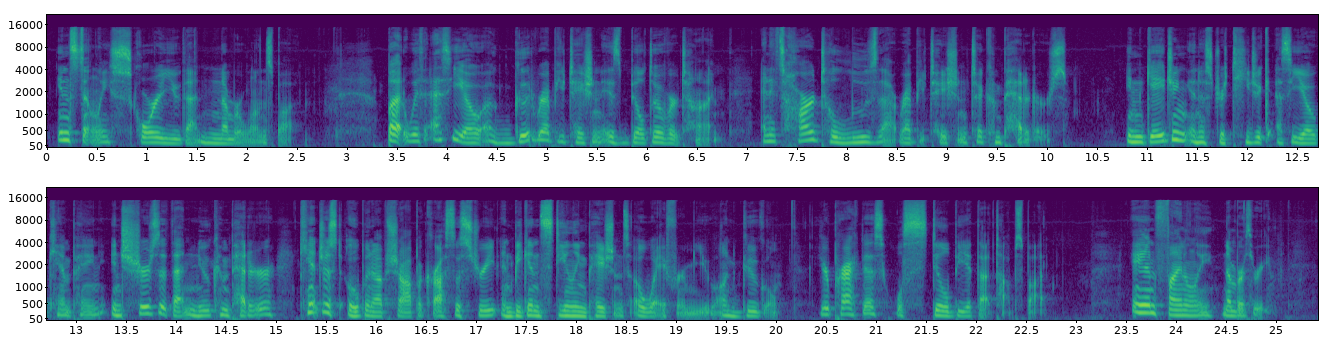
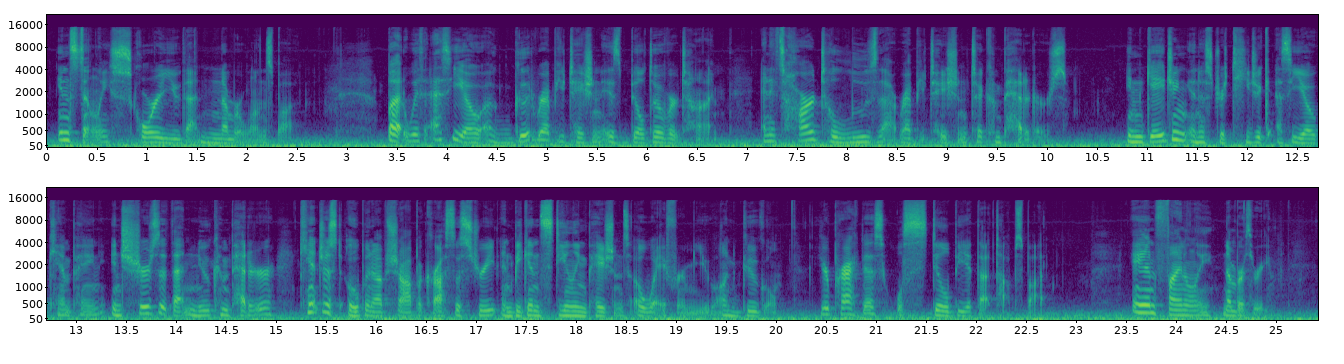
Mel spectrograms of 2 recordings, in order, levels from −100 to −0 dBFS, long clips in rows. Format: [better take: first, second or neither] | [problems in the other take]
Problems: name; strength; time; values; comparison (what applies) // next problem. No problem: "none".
first | low rumble; faint; throughout; 25 dB below the speech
